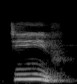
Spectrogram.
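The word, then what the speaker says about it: chief: field third one है सी एच आई ई एफ चीफ fourth one है बी ई एल आई ई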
